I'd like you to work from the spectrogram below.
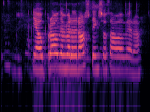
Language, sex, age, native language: Icelandic, female, 13, Icelandic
